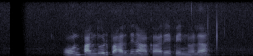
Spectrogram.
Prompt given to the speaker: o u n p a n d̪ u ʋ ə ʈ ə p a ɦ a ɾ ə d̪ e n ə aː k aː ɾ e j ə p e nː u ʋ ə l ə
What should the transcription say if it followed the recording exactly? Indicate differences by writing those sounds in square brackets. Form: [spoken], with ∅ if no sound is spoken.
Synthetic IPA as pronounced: o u n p a n d̪ u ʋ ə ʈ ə p a ɦ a ɾ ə d̪ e n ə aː k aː ɾ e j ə p e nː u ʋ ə l [a]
